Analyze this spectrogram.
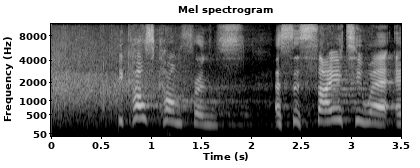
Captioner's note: applause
